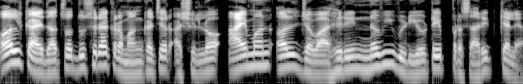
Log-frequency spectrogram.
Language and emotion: Goan Konkani, neutral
